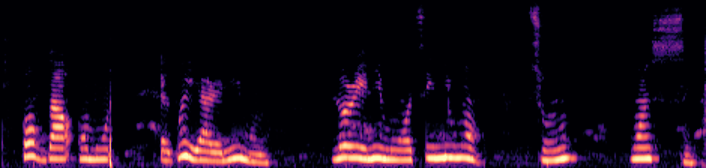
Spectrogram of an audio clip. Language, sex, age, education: Yoruba, female, 30-45, tertiary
